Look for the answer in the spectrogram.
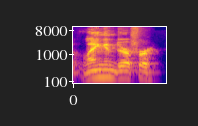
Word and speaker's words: Langenderfer: And you nailed it. Langenderfer, just like it's spelled.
